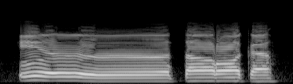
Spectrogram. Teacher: नून के ऊपर सुकून है, यहाँ पर इख्फा होगा क्योंकि आगे ता है। ता जो है वो हरूफ इख्फा में से है, जो 15 हरूफ हैं उनमें ता है, तो यहाँ पर इख्फा होगा।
